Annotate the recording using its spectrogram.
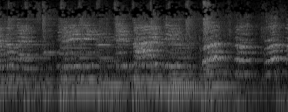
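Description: A cast of singers singing together in an ensemble stage number, accompanied by a live pit band.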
